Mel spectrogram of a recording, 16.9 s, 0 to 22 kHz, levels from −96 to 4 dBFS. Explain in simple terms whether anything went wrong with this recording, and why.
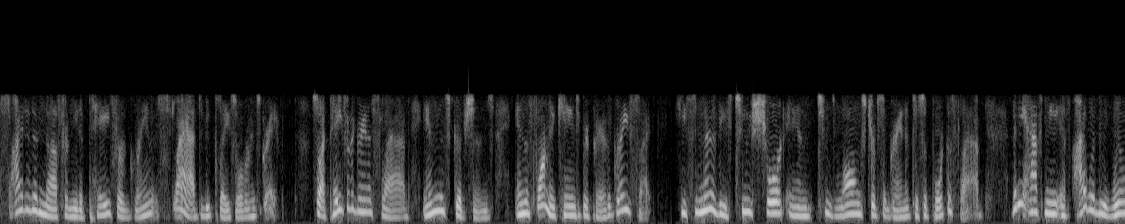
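Tandem speech coding runs throughout: two different phone speech codecs compressed the speech one after the other, leaving it rough, warbly and muffled, with nothing above 3.8 kHz.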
